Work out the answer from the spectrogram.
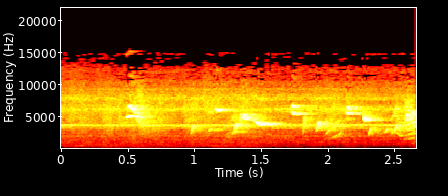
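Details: Goldfinch (Carduelis carduelis) song after moult: rapid, liquid high twittering notes tumbling one after another, set against a faint constant high tone.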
